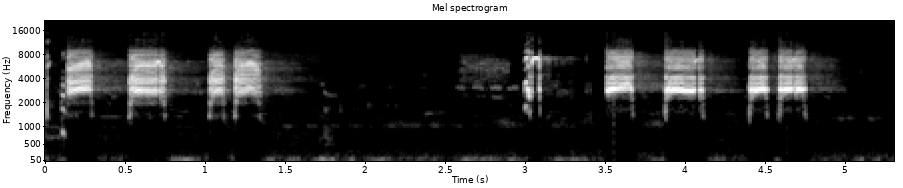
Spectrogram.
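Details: Young black francolin, two years old, calling during a contest: loud grating buzzy notes in rapid pairs and triplets, about two per second, with a soft low rumble underneath.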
